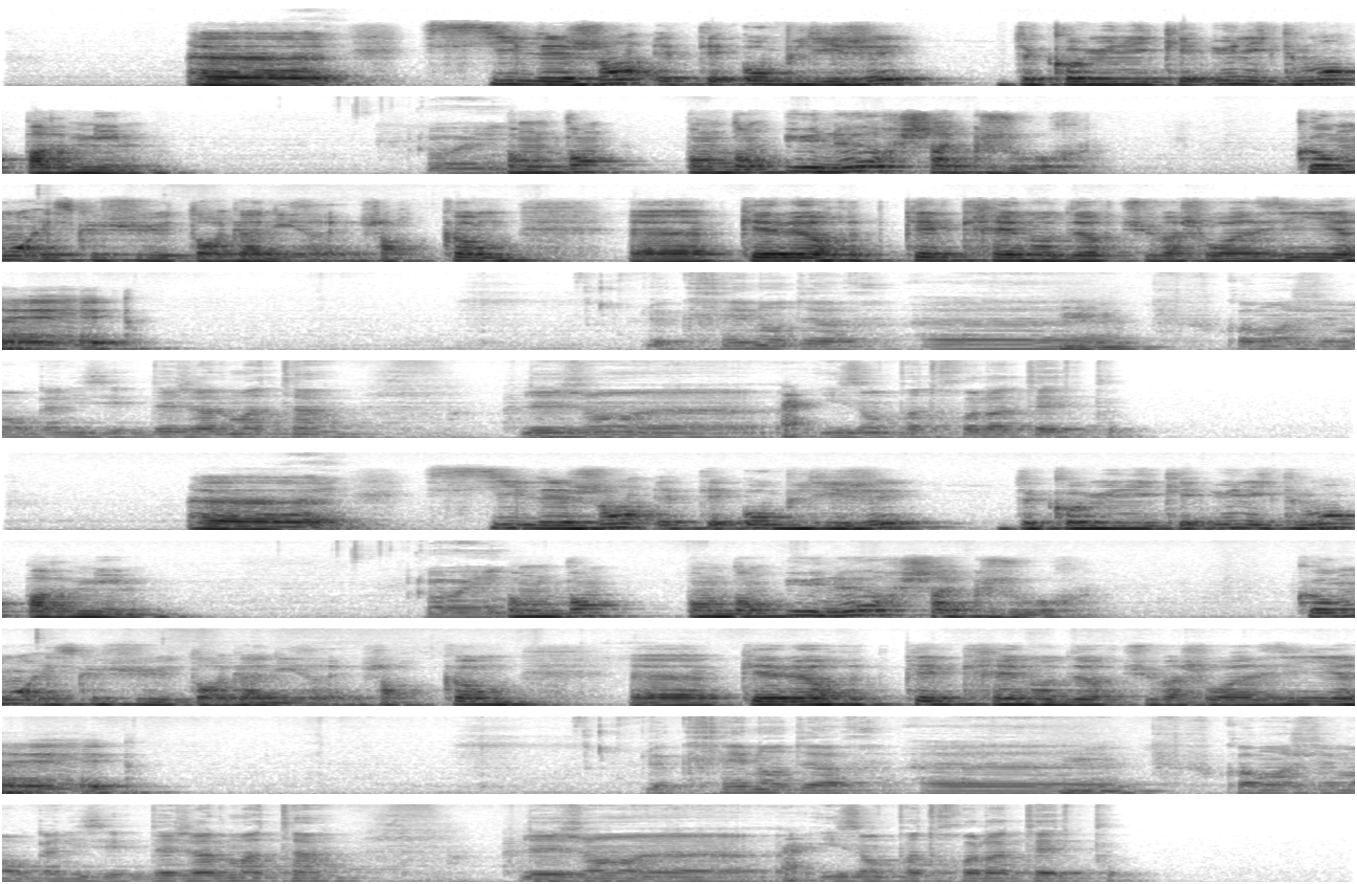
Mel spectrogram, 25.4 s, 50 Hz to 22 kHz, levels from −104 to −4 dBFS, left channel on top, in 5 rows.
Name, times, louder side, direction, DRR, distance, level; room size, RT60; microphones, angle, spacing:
voice 1, 0.7-1.3 1.6-3.5 3.8-5.7 7.0-7.4 7.6-9.1 9.9-15.7 19.2-19.5, left 2 dB, 60° left, 0.7 m, -26 dB
voice 2, 6.7-7.1 17.6-19.4 19.8-21.6 22.2-24.5, right 2 dB, 60° right, 1.7 m, -44 dB
10.0 x 3.8 x 3.0 m
head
